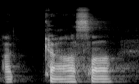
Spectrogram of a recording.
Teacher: a casa ist die richtige Aussprache mit einem langen K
